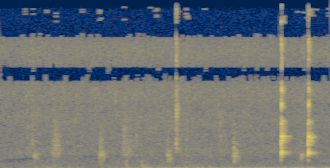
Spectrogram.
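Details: A Java sparrow held in a hand gives soft, short chips and ticks, about one every half second, over a low handling rumble.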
